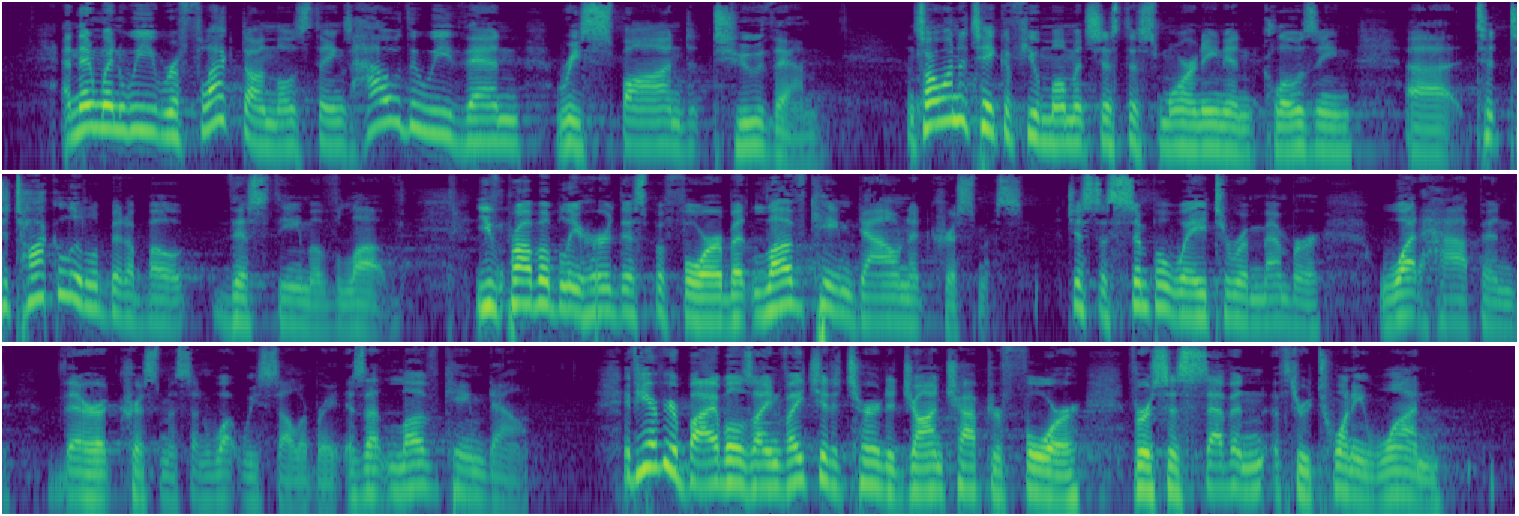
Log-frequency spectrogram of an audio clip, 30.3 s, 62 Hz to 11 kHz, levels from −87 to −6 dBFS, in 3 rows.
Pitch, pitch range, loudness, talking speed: 135 Hz, 115-160 Hz, -29 LUFS, 180 wpm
